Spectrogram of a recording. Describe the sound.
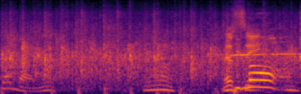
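An audience claps steadily, a dense crackling patter of many hands, while voices talk and exclaim over it; the clapping swells briefly louder near the end.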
